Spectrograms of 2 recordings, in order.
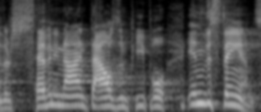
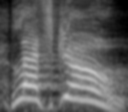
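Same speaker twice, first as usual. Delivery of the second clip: high, loud, rousing shouted yell; 8 semitones higher, 7 dB louder than usual. Retelling how a player yelled to his team: imitating a loud yell. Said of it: "he yells at him again".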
